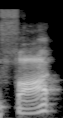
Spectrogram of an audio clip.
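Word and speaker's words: Pfaadt: lucky and then they've got another dude Brandon fought it's spelled p-f-a-a-d-t and he is shoving in AAA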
